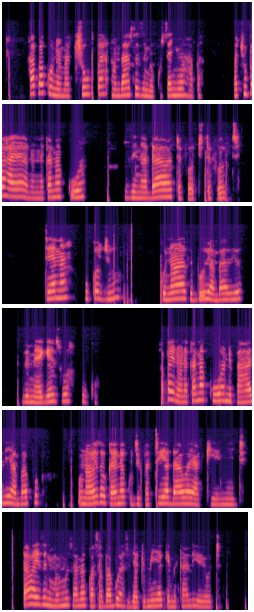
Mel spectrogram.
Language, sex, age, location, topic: Swahili, female, 50+, Nakuru, health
